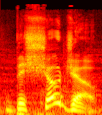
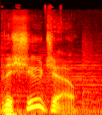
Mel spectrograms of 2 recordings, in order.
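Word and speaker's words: bishōjo: It's pronounced Bishojo, not Bishujo.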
